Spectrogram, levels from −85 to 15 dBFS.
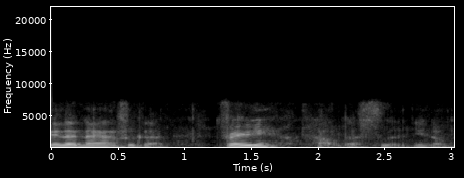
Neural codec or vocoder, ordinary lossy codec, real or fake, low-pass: codec, 16 kHz, 4.8 kbps, FACodec; Opus, 16 kbps; fake; 7.2 kHz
